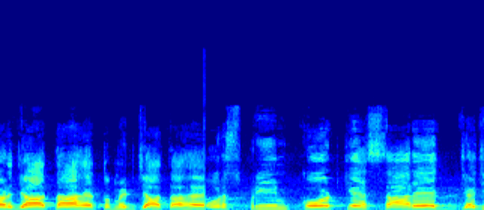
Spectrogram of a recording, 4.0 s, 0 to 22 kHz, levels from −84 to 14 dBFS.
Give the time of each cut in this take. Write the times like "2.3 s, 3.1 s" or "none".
none

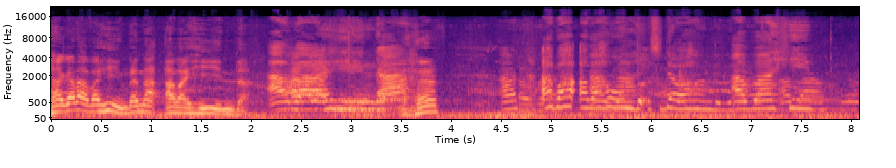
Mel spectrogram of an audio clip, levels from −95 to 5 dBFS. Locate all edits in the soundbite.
none

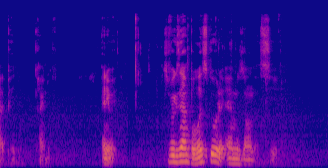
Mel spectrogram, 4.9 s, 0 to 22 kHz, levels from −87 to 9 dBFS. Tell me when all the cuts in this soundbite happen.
1.9 s

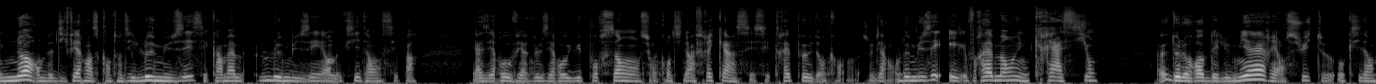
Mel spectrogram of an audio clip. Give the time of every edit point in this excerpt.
none

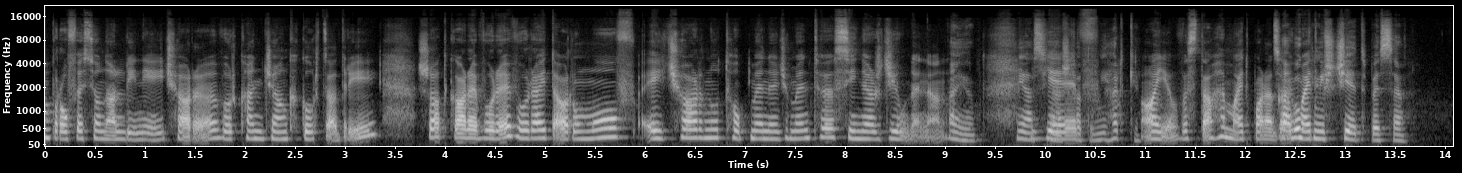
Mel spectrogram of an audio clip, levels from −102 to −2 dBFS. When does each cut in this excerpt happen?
none

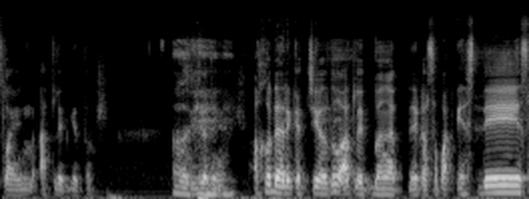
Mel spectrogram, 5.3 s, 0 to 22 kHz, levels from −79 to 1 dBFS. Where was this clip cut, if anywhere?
4.0 s

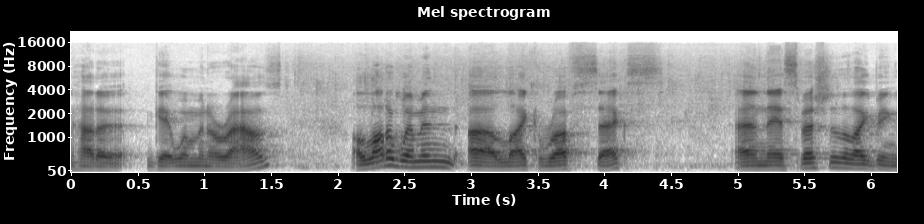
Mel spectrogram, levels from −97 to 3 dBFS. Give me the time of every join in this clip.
none

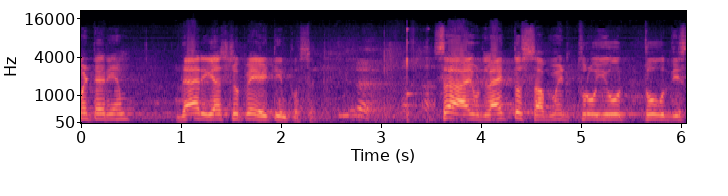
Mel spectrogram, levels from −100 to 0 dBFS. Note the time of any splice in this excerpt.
3.5 s

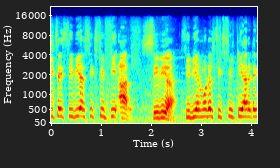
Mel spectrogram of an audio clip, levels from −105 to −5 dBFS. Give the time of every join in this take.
none

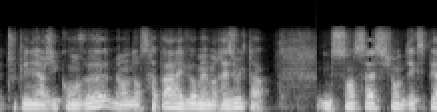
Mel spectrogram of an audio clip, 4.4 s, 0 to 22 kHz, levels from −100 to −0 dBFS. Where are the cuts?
3.2 s

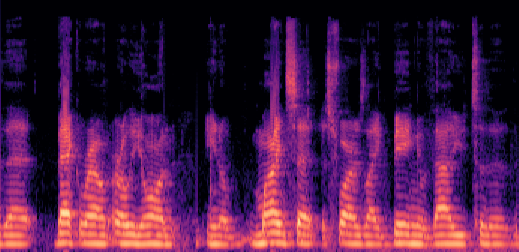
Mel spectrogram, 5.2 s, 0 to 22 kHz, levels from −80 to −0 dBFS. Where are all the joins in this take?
2.0 s

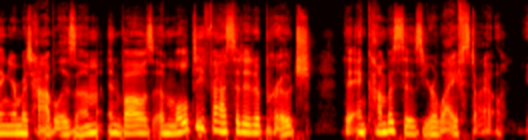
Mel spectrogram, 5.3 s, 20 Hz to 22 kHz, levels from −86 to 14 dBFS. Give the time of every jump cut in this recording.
none

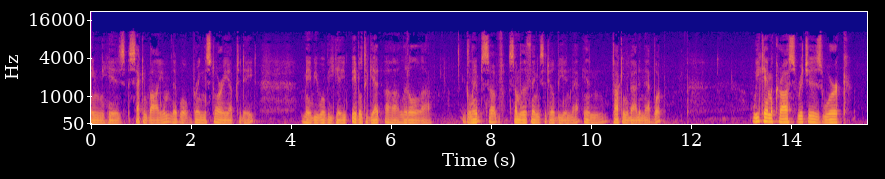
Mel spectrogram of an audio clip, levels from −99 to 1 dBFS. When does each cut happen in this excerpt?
6.8 s

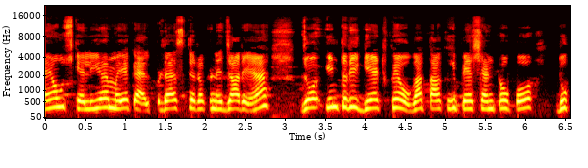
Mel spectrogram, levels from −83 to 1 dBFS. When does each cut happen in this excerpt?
none

